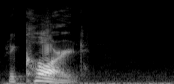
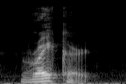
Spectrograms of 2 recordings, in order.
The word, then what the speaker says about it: record: Verbs se second syllable pe stress aata hai. Aur agar ye nouns ho, to nouns mein first syllable pe stress aayega, second pe nahin. Present. Clever. Record. Ye hai record. Isko record nahin padenge. Hum record, word wahi hai. But is a noun, you say record.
